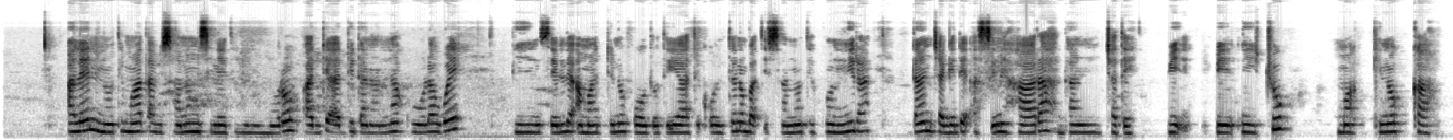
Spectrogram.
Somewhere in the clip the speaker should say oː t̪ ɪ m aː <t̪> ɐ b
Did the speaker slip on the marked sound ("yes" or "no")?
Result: yes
